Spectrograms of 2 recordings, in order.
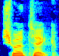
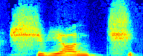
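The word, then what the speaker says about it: Świątek: And I think the rise of Iga, and I learned how to pronounce her last name yesterday, Swiatek. Swiatek. Yeah, I think the Polish say but we say Swiatek. So Swiatek, I think, is good enough.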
